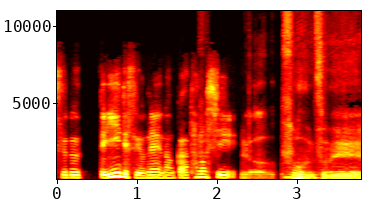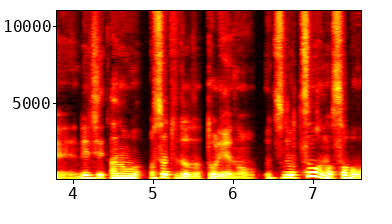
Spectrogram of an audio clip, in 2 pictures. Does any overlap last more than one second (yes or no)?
no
